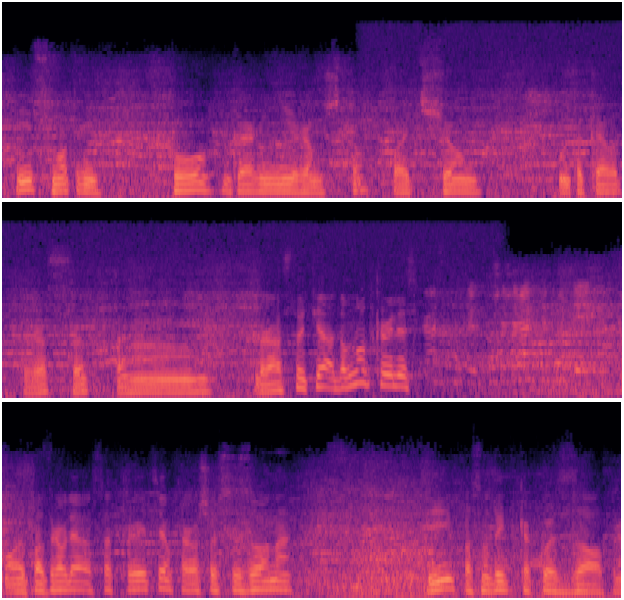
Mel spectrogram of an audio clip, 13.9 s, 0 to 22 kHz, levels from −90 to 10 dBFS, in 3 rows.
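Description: At 2.6 s the digital radio blends to analogue FM over about 120 ms: hiss rises roughly 30 dB below the signal, level drops about 2 dB, returning at 8.49 s.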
